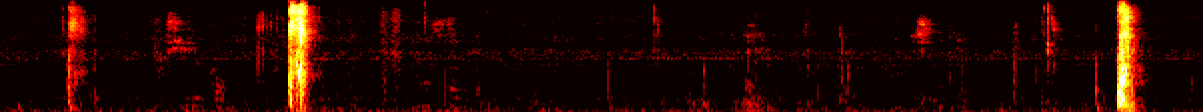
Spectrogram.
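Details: Chihuahua-Maltese mix pet dog sneezing: two sharp, explosive bursts about six seconds apart, plus a fainter one near the start, amid near-silence.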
